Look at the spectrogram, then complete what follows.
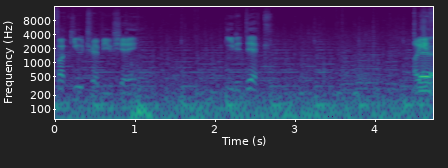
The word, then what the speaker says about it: trebuchet: teacher that used to call trebuchet truet truet and like like seriously would like it wasn't like a it wasn't a mispronunciation the sun it's not it wasn't a mispronunciation for the sake of Comedy it was just they were mispronouncing it and they a [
